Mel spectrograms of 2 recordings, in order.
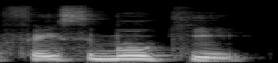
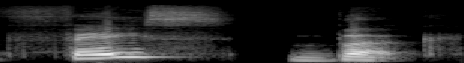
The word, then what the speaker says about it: Facebook: erro comum que geralmente brasileiro gosta de colocar o hino final de tudo ter a mente brasileiro fala facebook nesse caso específico é facebook esse aqui é um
